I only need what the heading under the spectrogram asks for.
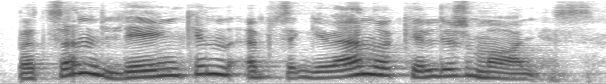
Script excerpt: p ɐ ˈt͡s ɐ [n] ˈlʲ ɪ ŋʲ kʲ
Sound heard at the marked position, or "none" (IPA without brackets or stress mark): n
